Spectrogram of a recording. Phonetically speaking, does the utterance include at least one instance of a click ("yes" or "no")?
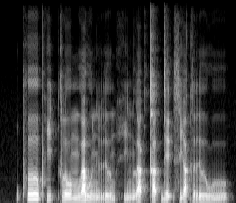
no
